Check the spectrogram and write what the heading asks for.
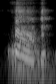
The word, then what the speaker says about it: quod: A QU makes a qu sound like quarter, quod in Latin.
